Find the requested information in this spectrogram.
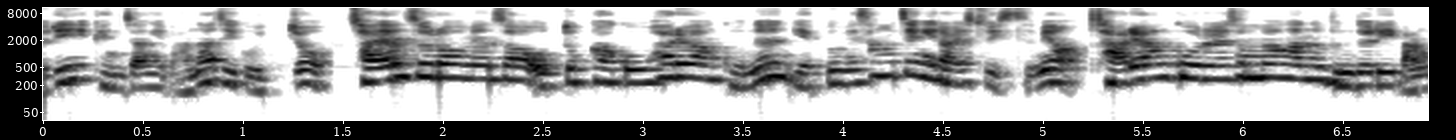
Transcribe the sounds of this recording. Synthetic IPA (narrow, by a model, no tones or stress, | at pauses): ɯɾikwe̞ŋd͡ʑaŋɦimanad͡ʑiɡoit̚t͡ɕ͈ot͡ɕajansʰɯɾʌumjʌns̬ʰʌot͈okʰaɡoɸwaɾjoɦaŋkʰonɯnje̞p͈ʰume̞sʰaŋd͡ʑeŋiɾaɦaɭs͈uis͈ɯmjʌt͡ɕaɾjoɦankʰoɾɯɭs̬ʰʌmmaŋɦanɯnpundɯɾimaŋ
